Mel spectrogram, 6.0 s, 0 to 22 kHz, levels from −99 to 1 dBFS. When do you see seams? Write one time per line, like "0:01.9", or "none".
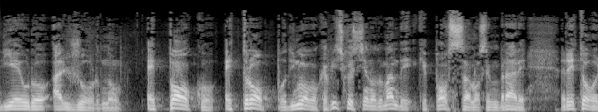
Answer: none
